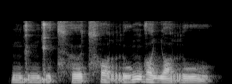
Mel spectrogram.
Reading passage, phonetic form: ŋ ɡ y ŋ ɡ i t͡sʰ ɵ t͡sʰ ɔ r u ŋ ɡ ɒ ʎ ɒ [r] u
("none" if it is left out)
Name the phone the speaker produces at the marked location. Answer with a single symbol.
r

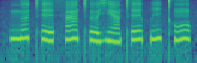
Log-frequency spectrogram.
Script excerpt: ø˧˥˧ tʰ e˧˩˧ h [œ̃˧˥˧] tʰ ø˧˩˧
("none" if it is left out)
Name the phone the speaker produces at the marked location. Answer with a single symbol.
æ̃˧˥˧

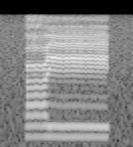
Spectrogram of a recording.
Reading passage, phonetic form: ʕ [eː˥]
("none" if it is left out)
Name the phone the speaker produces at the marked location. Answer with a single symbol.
eː˥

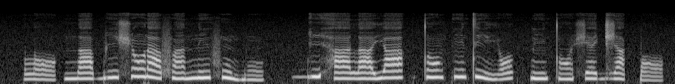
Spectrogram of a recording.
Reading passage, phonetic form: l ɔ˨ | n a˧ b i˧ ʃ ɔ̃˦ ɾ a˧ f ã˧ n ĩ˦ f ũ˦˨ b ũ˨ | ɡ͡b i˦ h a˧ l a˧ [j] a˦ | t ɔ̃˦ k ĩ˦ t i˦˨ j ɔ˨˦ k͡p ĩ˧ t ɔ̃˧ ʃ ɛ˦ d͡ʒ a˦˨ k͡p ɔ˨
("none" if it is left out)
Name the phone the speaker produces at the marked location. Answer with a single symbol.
j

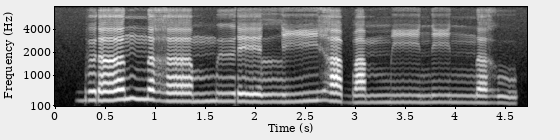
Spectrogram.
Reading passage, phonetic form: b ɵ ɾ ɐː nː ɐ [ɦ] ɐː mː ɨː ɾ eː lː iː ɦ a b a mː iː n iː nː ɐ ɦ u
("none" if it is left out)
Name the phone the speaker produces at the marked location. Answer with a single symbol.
ɦ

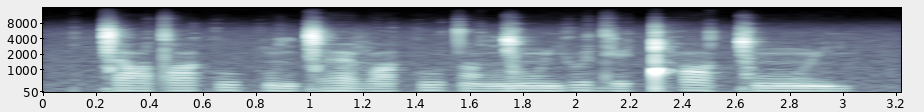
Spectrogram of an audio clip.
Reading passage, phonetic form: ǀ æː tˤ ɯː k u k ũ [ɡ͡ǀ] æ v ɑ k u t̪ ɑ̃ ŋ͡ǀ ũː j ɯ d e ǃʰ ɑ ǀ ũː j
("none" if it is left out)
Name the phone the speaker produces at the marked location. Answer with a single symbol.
ɡ͡ǀ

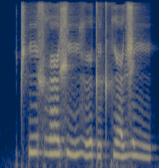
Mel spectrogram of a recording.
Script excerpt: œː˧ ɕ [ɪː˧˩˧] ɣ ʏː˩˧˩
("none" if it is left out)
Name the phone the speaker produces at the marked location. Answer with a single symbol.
iː˧˩˧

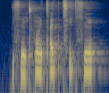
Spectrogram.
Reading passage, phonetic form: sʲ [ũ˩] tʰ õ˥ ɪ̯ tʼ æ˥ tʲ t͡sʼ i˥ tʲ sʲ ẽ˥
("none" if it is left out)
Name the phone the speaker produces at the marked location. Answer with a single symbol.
ũ˩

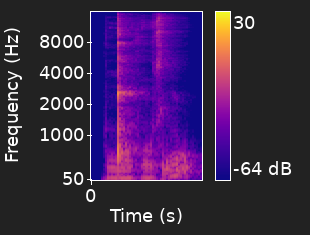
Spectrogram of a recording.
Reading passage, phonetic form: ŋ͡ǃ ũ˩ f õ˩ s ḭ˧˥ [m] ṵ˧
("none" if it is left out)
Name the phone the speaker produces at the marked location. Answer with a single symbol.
m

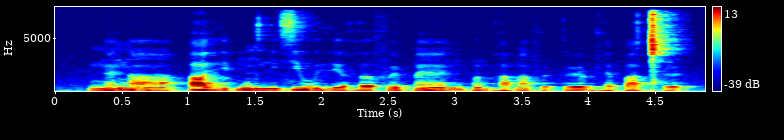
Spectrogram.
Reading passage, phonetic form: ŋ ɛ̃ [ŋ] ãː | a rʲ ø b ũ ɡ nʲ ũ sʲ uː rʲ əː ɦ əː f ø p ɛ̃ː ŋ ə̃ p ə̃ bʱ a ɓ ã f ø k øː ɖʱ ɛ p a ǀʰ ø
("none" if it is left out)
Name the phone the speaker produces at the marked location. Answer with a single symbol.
ŋ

